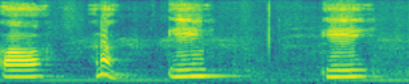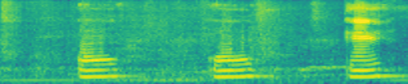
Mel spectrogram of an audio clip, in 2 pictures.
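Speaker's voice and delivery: each vowel sound held alone, with long pauses between; vowel sounds demo. Shown as a demonstration. Teacher sounds out vowels for students, each held apart. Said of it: "sound जो आना चाहिए वो".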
